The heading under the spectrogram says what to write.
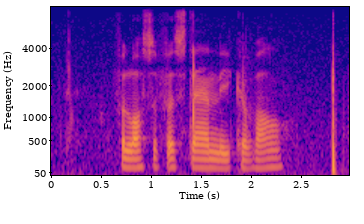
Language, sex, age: English, male, 19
